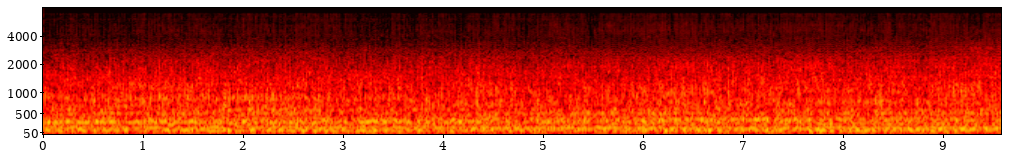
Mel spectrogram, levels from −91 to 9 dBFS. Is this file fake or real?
fake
